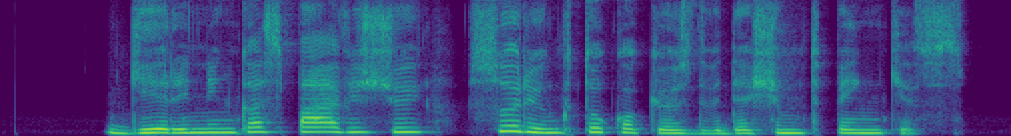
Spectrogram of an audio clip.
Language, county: Lithuanian, Kaunas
